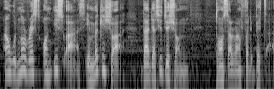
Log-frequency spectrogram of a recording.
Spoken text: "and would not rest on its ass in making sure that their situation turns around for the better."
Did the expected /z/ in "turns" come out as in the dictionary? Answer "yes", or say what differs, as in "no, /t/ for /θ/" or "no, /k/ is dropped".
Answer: no, /s/ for /z/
